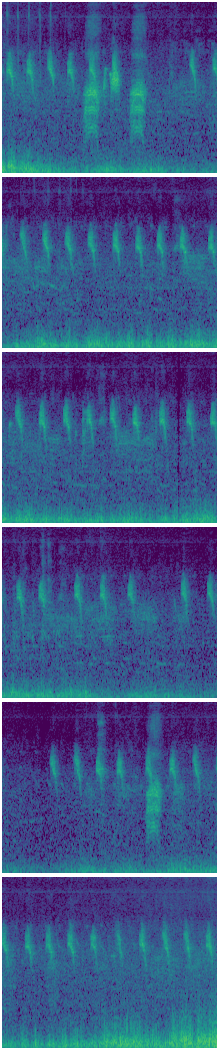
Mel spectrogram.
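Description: Birdsong in open farmland: a bird's short high chirps repeated evenly, about three a second, broken by a pause in the middle, with a few harsher crow-like calls. Wind rumbles on the microphone, growing louder near the end.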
